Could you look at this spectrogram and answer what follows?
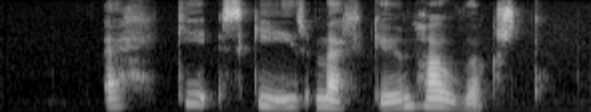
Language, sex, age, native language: Icelandic, female, 50-59, Icelandic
